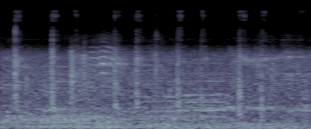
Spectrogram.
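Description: A cat's low, drawn-out yowl, the caterwaul of a cat in the mating season, starting about half a second in and held to the end, faint under sharp clicks that come about twice a second.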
